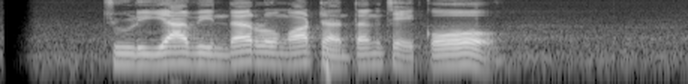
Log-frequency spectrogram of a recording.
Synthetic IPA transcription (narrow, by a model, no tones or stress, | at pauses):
d̥ʒ̥ṳlijawint̪ərluŋɔɖ̥ä̤nt̪əŋt͡ʃeko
